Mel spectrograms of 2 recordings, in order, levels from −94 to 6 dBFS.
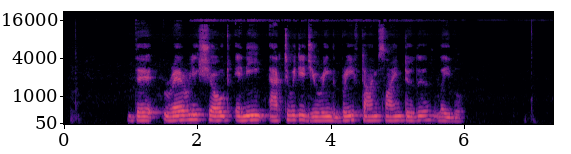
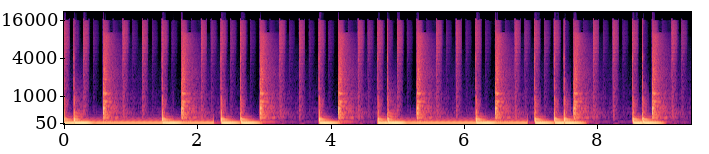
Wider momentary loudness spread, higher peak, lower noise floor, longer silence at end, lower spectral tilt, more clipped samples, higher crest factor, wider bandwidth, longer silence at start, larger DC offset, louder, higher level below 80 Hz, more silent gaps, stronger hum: second, 9 LU vs 16 LU; second, -20 dBFS vs 0 dBFS; first, -80 dBFS vs -32 dBFS; first, 1.35 s vs 0.2 s; about the same, -5 dB/octave vs -5 dB/octave; second, under 0.1% vs 1%; first, 18 dB vs 8 dB; about the same, 17 kHz vs 16.5 kHz; first, 0.95 s vs 0 s; neither; second, -36 LUFS vs -12 LUFS; second, -74 dBFS vs -10 dBFS; neither; neither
